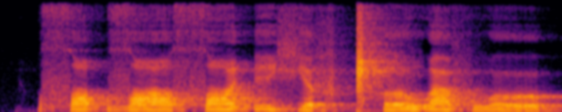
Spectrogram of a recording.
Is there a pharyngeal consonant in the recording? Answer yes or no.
no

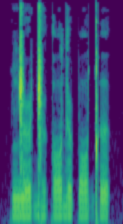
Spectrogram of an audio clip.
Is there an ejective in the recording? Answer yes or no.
yes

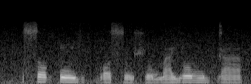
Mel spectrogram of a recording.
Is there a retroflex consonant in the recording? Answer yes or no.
no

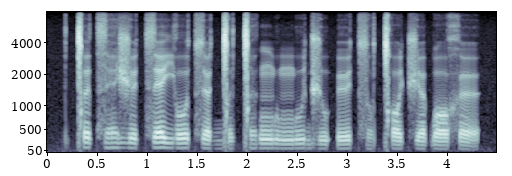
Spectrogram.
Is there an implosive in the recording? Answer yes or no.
yes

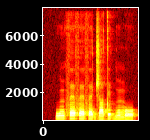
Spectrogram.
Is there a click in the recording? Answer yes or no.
no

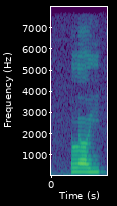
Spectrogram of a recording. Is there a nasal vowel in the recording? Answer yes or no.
no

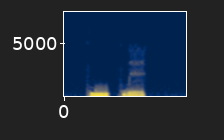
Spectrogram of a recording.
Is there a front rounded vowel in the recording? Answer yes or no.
no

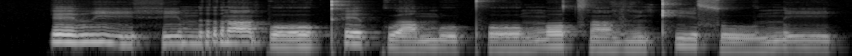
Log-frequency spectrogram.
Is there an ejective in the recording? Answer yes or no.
no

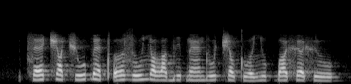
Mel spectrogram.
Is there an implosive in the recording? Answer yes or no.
yes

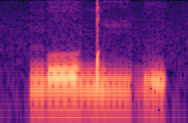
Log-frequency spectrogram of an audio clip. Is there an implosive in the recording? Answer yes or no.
yes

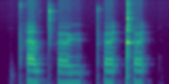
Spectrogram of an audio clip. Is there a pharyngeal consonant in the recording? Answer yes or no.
no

